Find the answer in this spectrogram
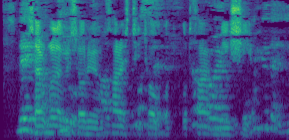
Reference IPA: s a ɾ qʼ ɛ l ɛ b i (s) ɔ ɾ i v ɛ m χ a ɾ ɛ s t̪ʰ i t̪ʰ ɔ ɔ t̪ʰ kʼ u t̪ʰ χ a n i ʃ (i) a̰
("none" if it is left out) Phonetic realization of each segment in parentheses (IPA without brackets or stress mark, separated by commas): s, i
